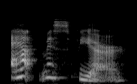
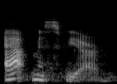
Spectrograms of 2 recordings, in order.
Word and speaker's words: atmosphere: a closed syllable too and this e is kind of got a schwa sound going on because it doesn't really sound like ah we sometimes say must it sounds more like a u so we would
